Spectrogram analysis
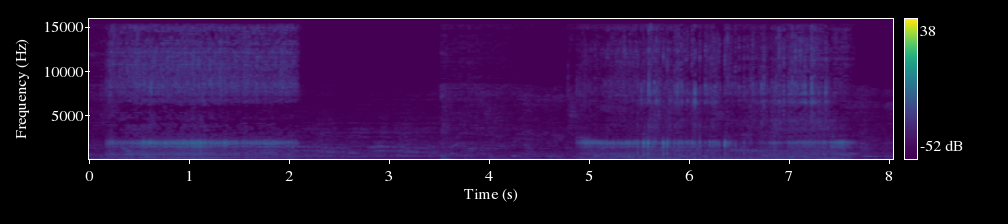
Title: Our little rescue puppy snores so loud.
